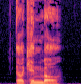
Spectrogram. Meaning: recognizable, discernible, visible, identifiable
- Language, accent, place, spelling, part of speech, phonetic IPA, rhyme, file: German, Germany, Berlin, erkennbar, adjective, [ɛɐ̯ˈkɛnbaːɐ̯], -ɛnbaːɐ̯, De-erkennbar.ogg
